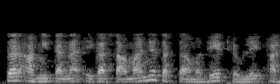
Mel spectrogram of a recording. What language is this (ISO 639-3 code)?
mar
